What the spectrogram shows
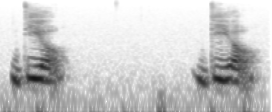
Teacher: Again, a diphthong where in dio, I-O, they form a diphthong, two vowels together. Dio with a stress on the O. So the I is very short. It's just an I sound, very short.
